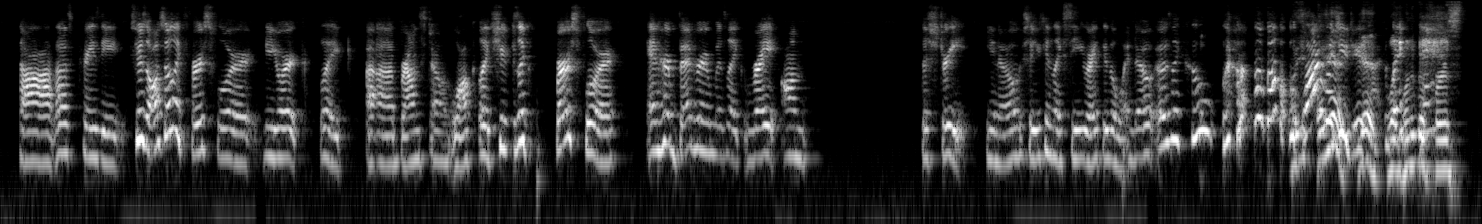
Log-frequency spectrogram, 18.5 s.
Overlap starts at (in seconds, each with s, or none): 16.1 s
